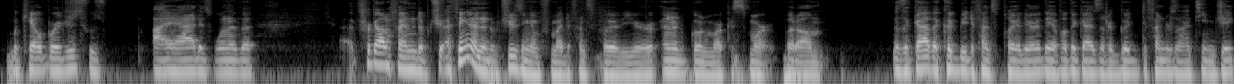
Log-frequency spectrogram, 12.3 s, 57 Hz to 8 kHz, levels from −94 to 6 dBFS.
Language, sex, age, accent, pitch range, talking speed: English, male, 20-39, American, 105-130 Hz, 290 wpm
